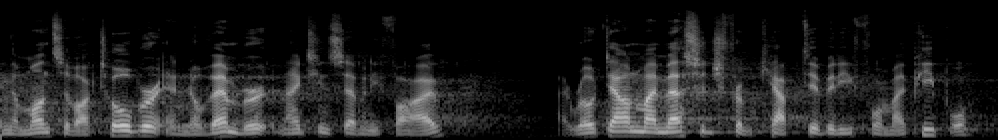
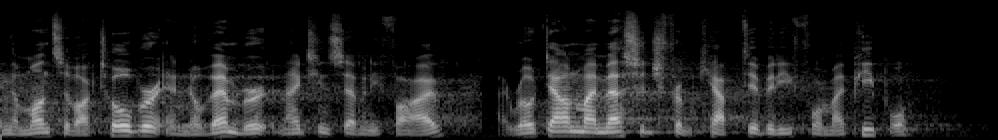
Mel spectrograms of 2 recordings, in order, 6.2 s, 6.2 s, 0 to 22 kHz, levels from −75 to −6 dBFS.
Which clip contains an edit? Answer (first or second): second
